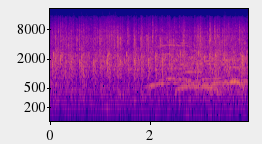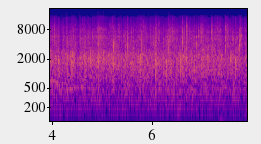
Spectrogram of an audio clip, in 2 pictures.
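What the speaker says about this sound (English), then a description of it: "let's give them a big round of applause" A museum anniversary celebration crowd breaks into sustained applause, dense even clapping that holds steady throughout, with a few voices murmuring beneath it.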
